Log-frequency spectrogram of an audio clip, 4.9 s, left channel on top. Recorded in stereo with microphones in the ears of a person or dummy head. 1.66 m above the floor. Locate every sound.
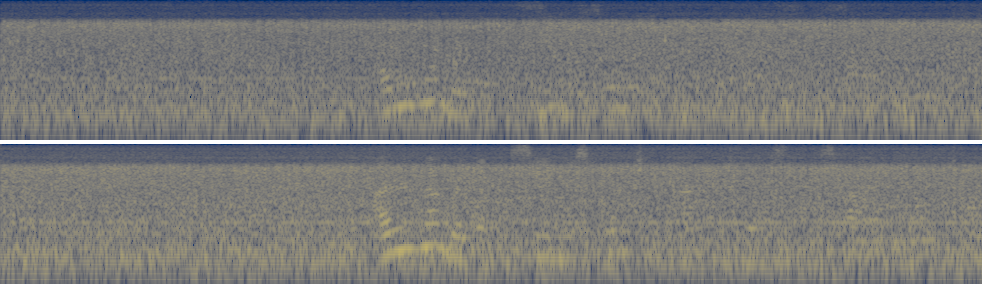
1.9 s a woman speaking: 65° right (ahead or behind), 2.0 m; by 4.9 s 80° right, 4.5 m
